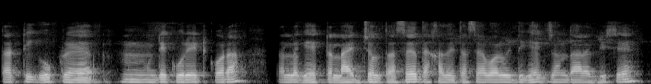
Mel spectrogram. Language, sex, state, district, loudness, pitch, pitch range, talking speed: Bengali, male, Tripura, Unakoti, -20 LUFS, 110 Hz, 105-110 Hz, 165 wpm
